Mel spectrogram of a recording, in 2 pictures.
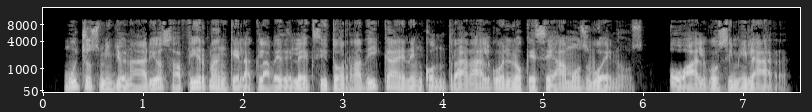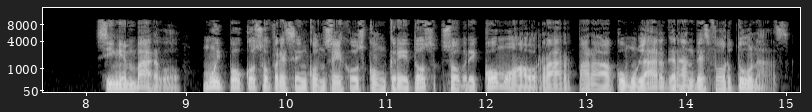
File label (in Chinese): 西班牙男声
